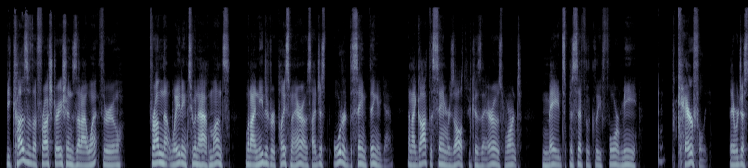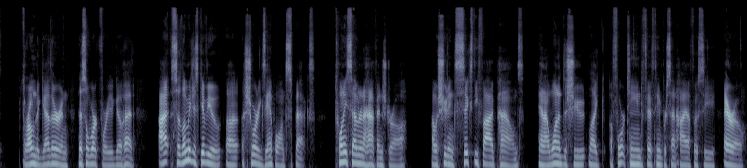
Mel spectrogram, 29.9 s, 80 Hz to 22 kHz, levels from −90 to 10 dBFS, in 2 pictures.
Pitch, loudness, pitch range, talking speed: 140 Hz, -25 LUFS, 130-155 Hz, 185 wpm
